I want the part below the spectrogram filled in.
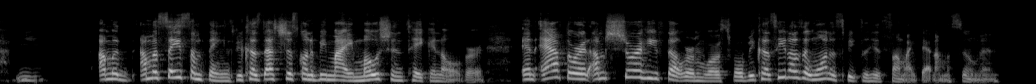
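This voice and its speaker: On a very clean recording with a silent background, a woman speaks fairly quickly in a fairly high voice with vocal fry, very wide pitch swings and big swings in loudness. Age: 30s. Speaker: podcast co-host. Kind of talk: casual chat.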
